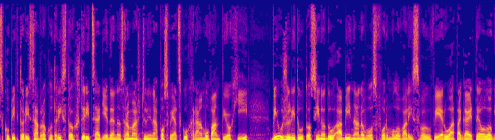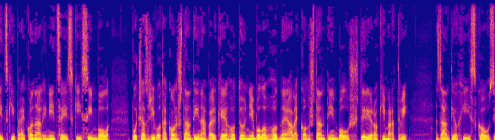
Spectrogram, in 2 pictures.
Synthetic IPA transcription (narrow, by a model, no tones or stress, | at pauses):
skupikt̪ɔɾiːsavɾɔkut̪ɾist̪ɔʃt̪iɾit͡saɟjɛd̪ɛnzɦɾɔmaʒɟilinapɔsʋɛat͡skuxɾaːmuvant̪iɔxiː | ʋiuʒilit̪uːt̪ɔsinɔd̪uʔabinanɔʋɔsfɔɾmulɔʋalisʋɔjuʋɪɛɾuat̪aɡajt̪ɛɔlɔɡit͡skipɾɛkɔnalinit͡sɛjskiːsimbɔl | pɔt͡ʃazʒiʋɔt̪akɔnʃt̪ant̪iːnaʋɛʎkɛːɦɔt̪ɔɲɛbɔlɔʋɦɔd̪nɛːalɛkɔnʃt̪ant̪iːnbɔluʃʃt̪iɾiɾɔkimr̩t̪ʋi | zant̪iɔxijskɔʊs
